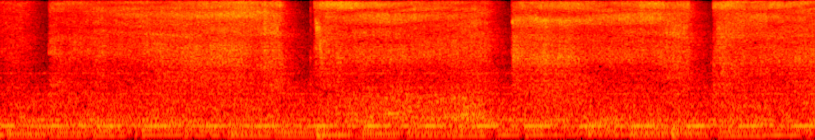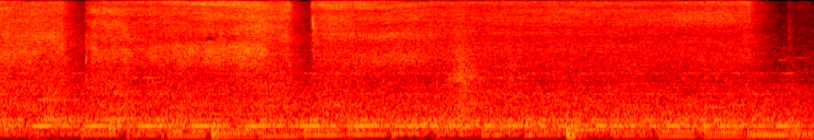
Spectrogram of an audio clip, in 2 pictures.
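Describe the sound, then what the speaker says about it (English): Metal preservative is sprayed from an aerosol can onto the exposed metal of a table saw, a loud close hiss in several long bursts separated by short pauses. "I spray a coat of metal preservative on the exposed metal"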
